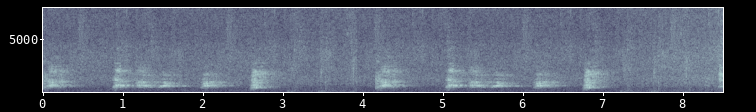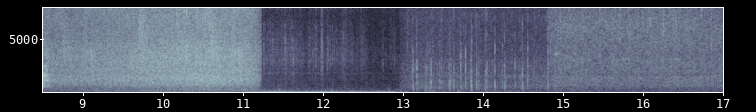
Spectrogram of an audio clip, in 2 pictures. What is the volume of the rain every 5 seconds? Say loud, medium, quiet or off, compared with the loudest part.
medium, loud, loud, medium.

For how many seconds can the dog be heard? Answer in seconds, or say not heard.
9 s.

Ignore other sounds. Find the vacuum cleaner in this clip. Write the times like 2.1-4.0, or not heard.
not heard.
